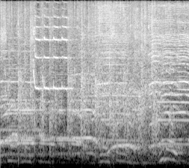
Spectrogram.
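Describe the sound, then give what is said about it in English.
A crowd cheers loudly and steadily, with high whoops and shouts rising over a dense wash of applause, keeping an even intensity for the whole few seconds. “Let's make some noise”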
